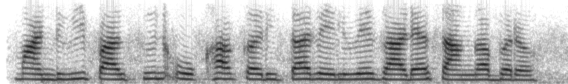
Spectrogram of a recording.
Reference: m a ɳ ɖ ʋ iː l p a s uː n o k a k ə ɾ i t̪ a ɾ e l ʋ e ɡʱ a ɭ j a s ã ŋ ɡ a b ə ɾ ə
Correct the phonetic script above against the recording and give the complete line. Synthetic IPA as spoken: m a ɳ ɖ ʋ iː p a s uː n o kʰ a k ə ɾ i t̪ a ɾ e l ʋ e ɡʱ a ɽ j a s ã ŋ ɡ a b ə ɾ ə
